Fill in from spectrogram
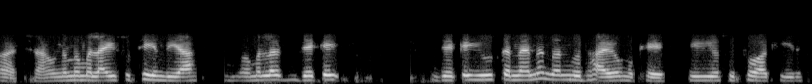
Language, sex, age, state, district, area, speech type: Sindhi, female, 45-60, Delhi, South Delhi, urban, conversation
